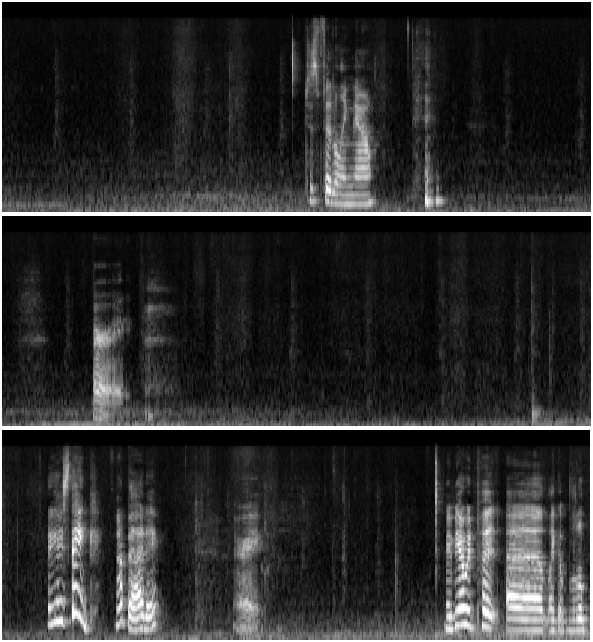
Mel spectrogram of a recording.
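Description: Soft fabric rustles as hands fold and smooth it.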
